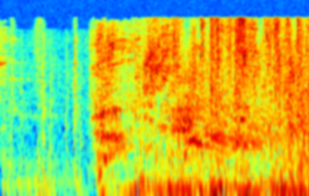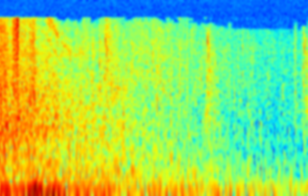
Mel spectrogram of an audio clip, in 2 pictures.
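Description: Magic blasts crackle and burst during a fight.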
